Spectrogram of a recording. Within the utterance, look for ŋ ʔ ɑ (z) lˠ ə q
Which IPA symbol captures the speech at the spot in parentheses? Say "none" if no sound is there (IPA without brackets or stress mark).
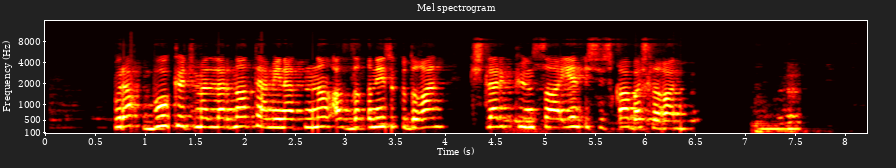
z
